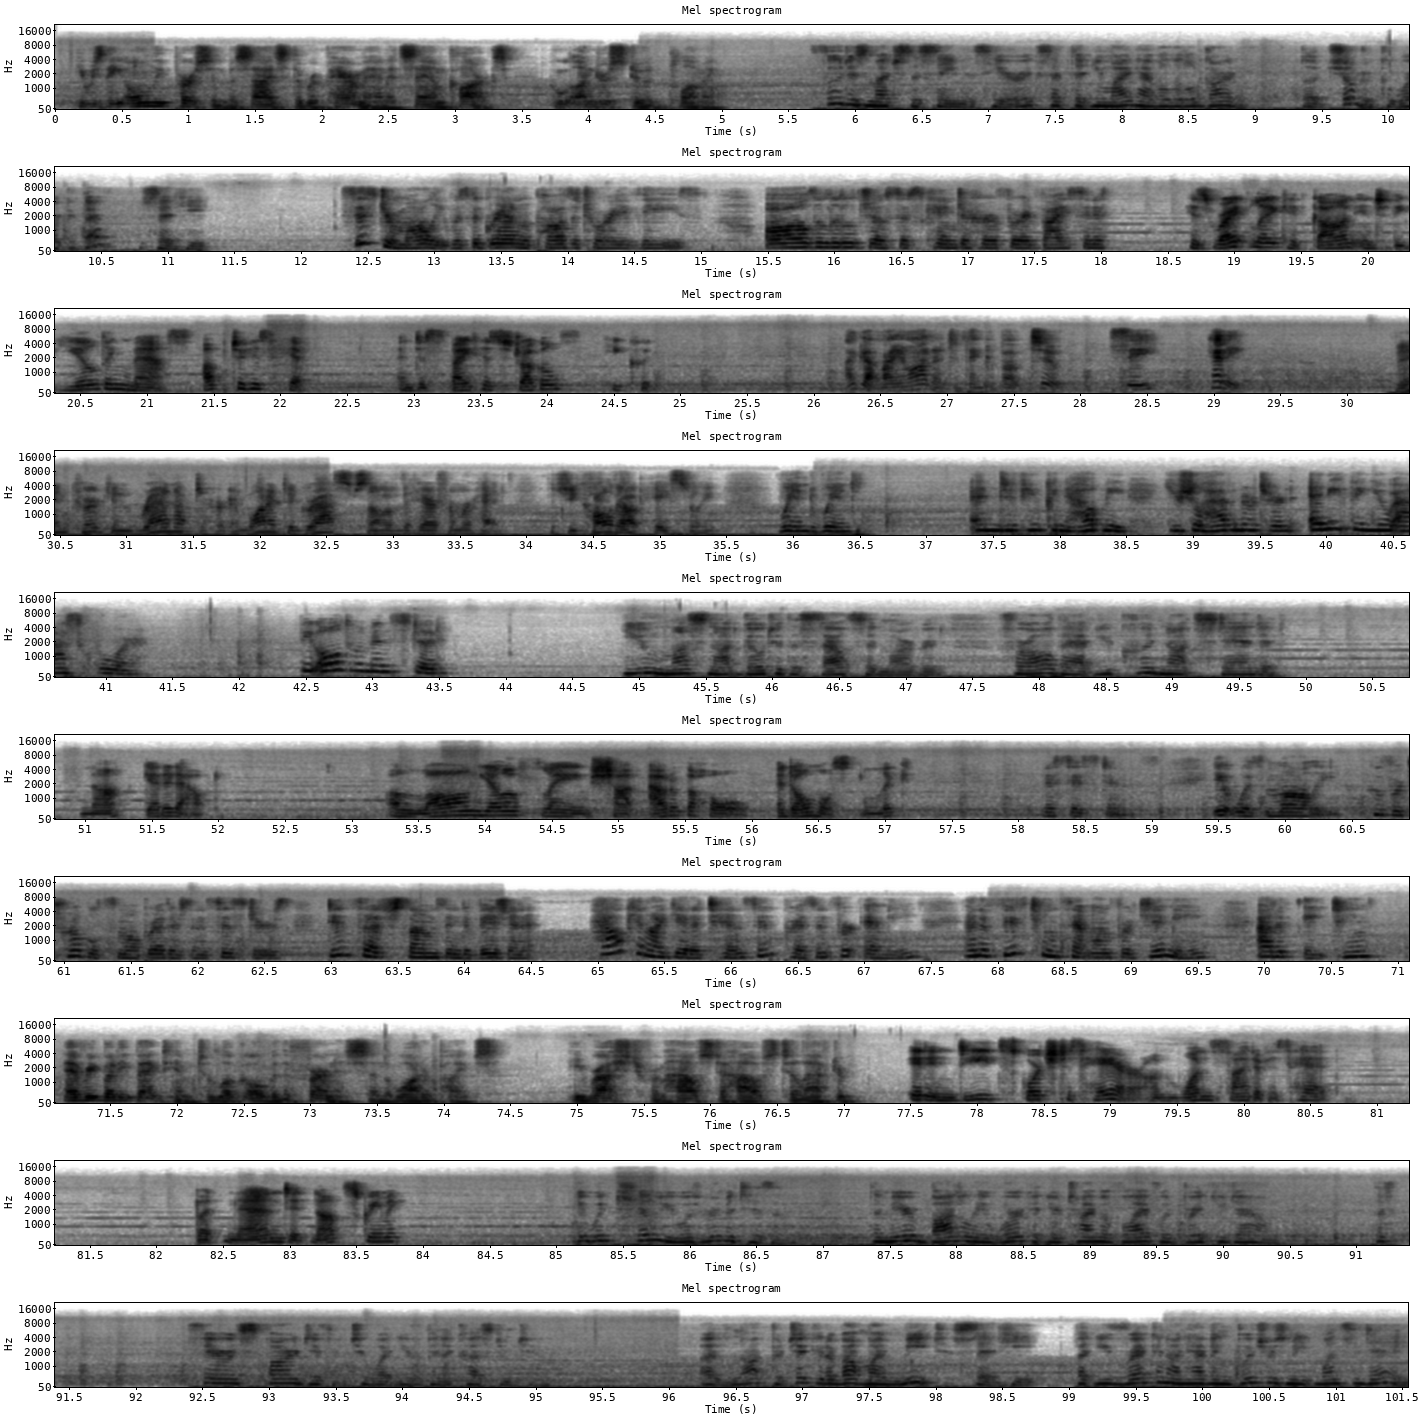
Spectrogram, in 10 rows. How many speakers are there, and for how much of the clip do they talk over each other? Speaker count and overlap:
7, no overlap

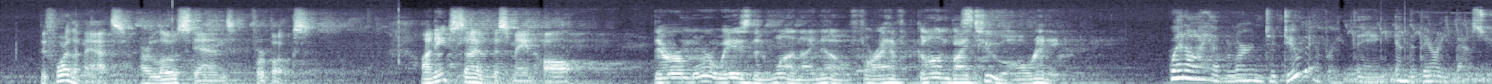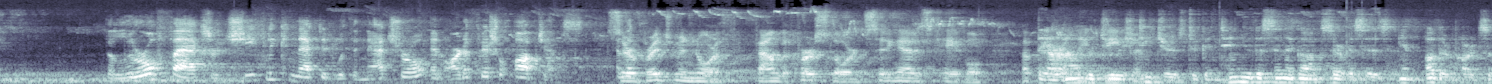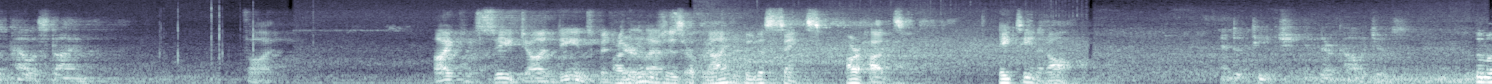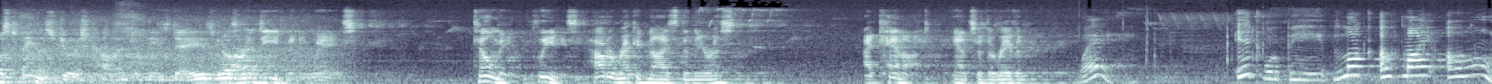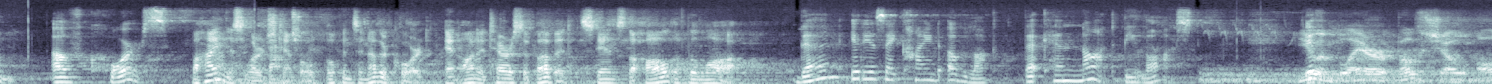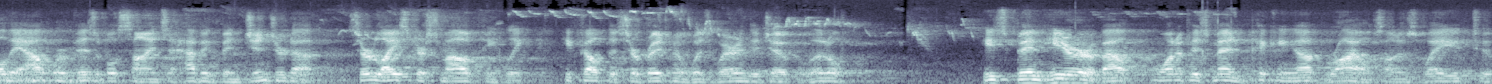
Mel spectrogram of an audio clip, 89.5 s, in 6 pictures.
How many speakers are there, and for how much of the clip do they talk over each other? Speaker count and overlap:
6, about 7%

